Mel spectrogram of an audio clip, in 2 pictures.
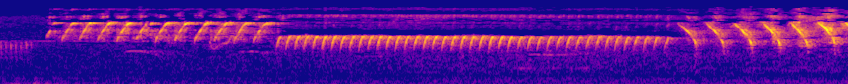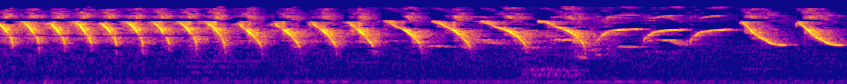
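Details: A young Spanish Timbrado canary, played as a training song, opens with a fast high trill, holds a steady metallic roll for two seconds, then breaks into quick, bright descending notes.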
